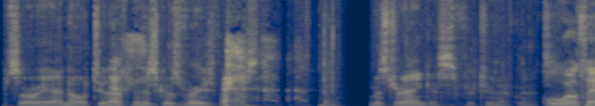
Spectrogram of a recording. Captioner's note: speaking French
